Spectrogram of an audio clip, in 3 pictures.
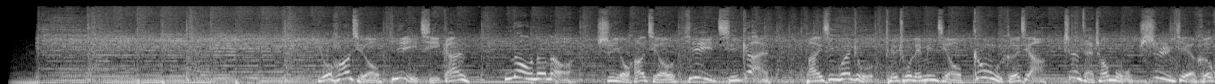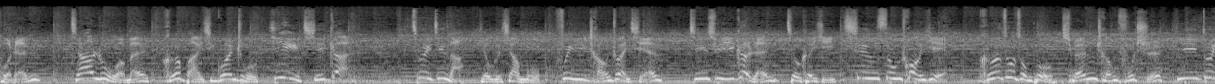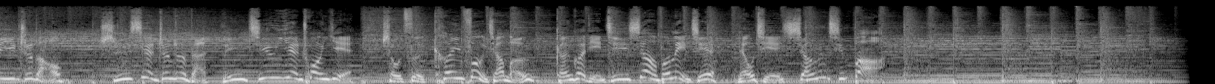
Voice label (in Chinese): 男, 招商广告; 直播带货 共合酱; 男A1-成熟浑厚; 轻松活泼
